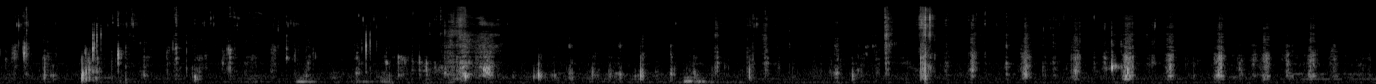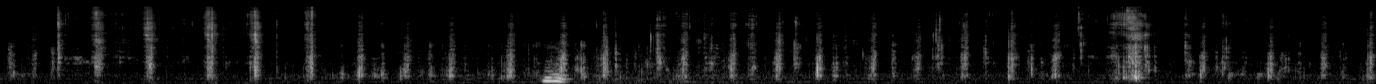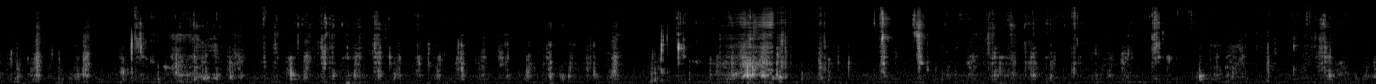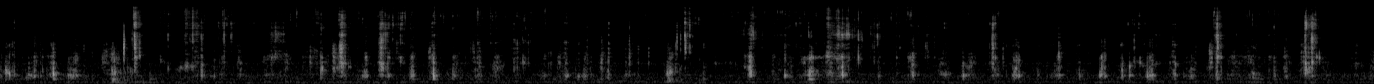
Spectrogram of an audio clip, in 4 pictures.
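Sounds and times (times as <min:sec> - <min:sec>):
chewing and lip-smacking: 0:00.0 - 0:55.0.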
